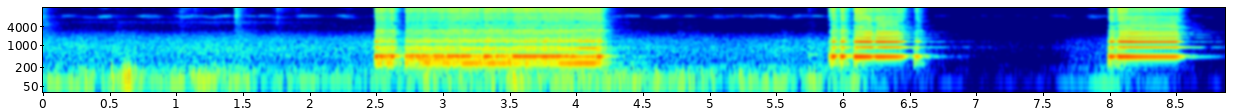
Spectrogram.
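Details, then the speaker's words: 1965 Ford Thunderbird during rebuild, horn test: one long then two short blasts all same pitch, no second note; both horns sound the same, which the owner thinks should differ; one may need tuning. "Yeah. They're both the same tone. They should be different tones, shouldn't they?"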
